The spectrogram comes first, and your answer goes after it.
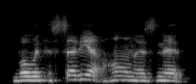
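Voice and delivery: normal talking voice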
